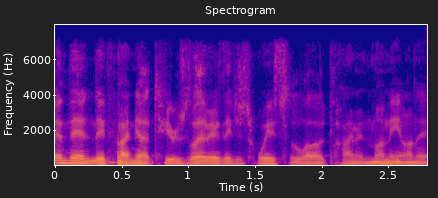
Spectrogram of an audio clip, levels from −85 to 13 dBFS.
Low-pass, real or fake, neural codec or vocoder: 7.2 kHz; fake; codec, 24 kHz, 1.5 kbps, HILCodec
